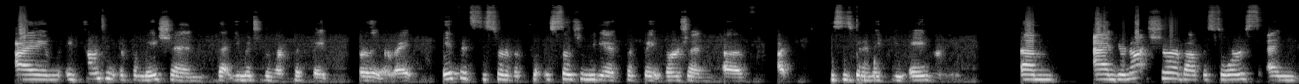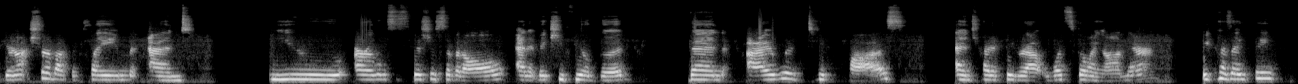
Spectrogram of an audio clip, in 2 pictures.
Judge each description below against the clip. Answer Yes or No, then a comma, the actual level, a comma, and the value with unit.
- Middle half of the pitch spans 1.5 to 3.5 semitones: Yes, narrow, 2.6 semitones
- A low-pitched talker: No, high, 220 Hz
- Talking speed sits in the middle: Yes, average, 180 wpm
